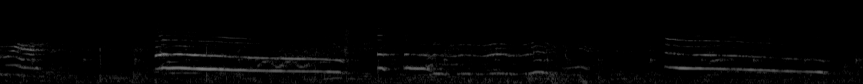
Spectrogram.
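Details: Jada, a pet dog, gives long drawn-out whines, each tonal note sliding slowly downward and lasting about two seconds, with three main whines separated by shorter, softer wavering sounds in a quiet indoor room.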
